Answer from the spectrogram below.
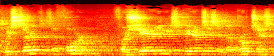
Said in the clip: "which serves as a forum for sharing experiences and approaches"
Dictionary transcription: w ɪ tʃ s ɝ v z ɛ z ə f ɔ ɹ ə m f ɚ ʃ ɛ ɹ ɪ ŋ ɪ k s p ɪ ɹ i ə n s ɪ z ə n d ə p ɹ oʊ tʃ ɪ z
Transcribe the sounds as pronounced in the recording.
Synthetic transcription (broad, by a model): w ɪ s ɝ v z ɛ z ə f ɔ ɹ ə m f ɚ ʃ ɛ ɹ ɪ ŋ ɪ k s p ɪ ɹ i ə n s ɪ z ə n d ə p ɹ oʊ tʃ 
